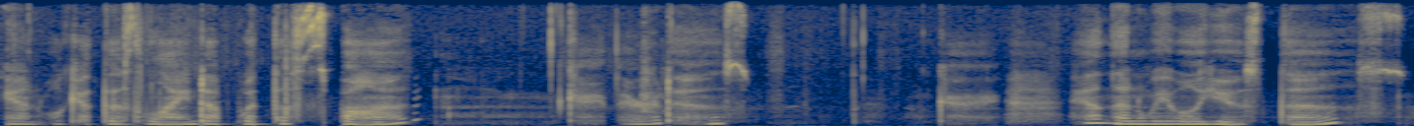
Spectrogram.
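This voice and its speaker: A woman doing a whispered ASMR roleplay as a spa owner, gently explaining each step to a trainee. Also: a little high, slow pace, pauses often, slight background noise. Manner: gentle, instructional, step-by-step narration.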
